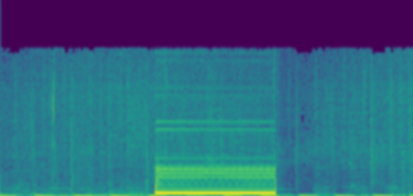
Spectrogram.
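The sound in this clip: A telephone line tone sounds as a call is placed again: one sustained, even beep lasting about a second and a half, set against a steady pattern of regular low thumps.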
